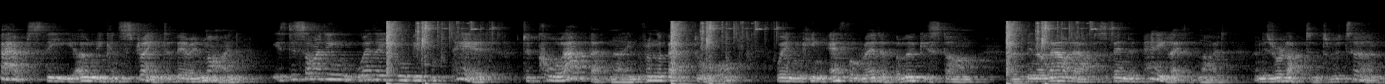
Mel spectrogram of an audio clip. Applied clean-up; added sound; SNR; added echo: none; Shatter; 5 dB; reverberation time 0.9 s.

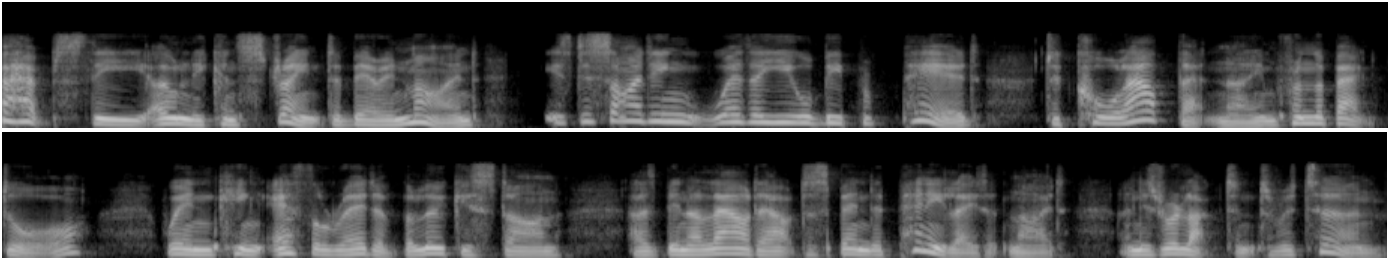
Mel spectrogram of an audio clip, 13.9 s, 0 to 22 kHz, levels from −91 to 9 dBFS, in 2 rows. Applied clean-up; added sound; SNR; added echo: none; none; none; none.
